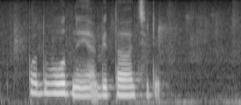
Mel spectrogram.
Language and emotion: Russian, sad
